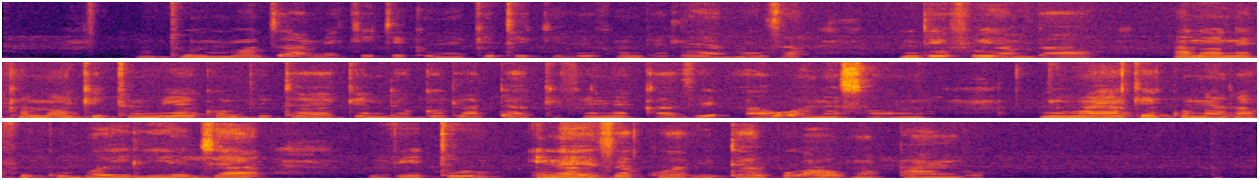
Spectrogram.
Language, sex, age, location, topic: Swahili, female, 25-35, Nairobi, education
